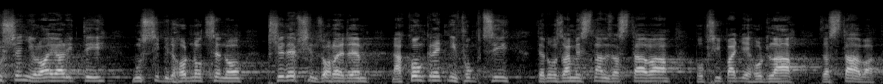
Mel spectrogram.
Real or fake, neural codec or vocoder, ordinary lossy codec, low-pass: fake; vocoder, 44.1 kHz, 128 mel bands, Pupu-Vocoder; AAC, 64 kbps; 14.4 kHz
